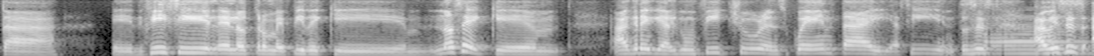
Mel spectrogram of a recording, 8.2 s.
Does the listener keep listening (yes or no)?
yes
